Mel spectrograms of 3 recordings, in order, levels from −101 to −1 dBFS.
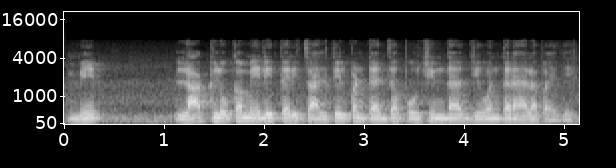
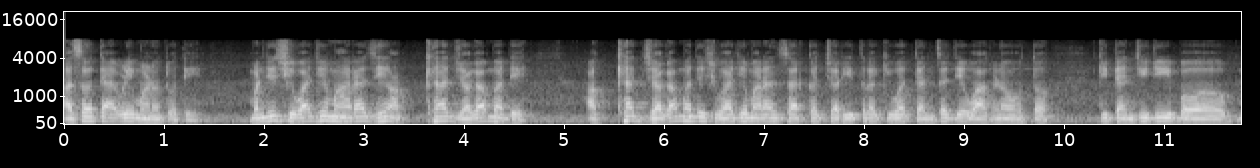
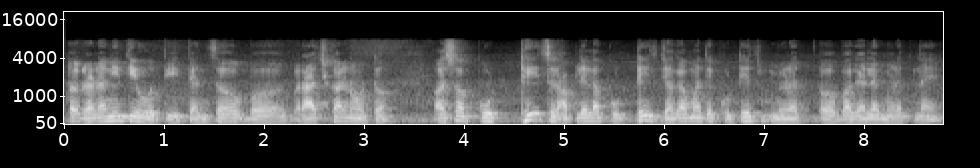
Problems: constant background noise, background conversations at intervals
